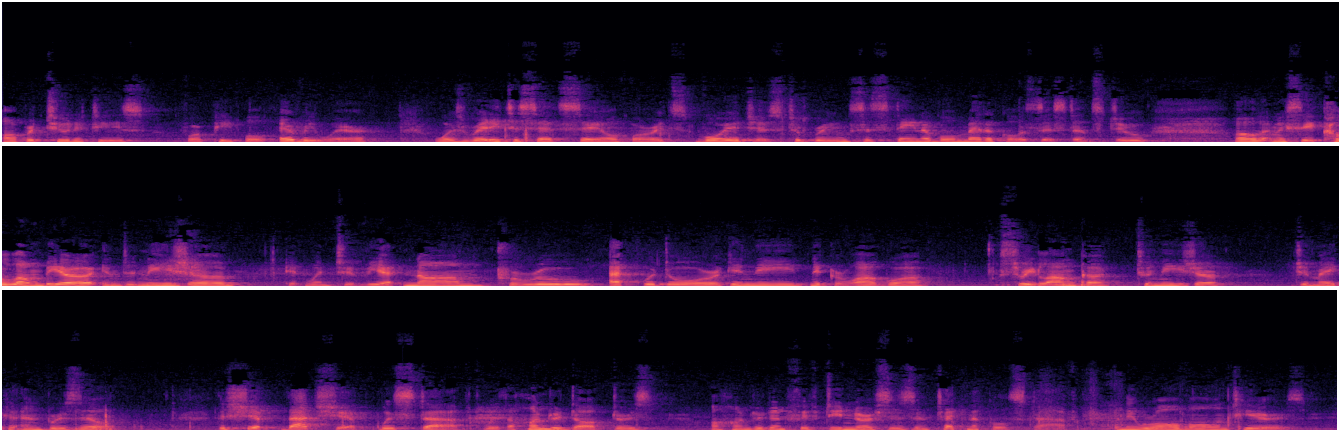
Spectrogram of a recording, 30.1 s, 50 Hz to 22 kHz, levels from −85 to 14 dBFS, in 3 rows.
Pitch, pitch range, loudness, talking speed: 195 Hz, 180-205 Hz, -21 LUFS, 120 wpm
